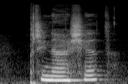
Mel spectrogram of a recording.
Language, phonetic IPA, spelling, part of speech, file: Czech, [ˈpr̝̊ɪnaːʃɛt], přinášet, verb, Cs-přinášet.ogg
- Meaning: imperfective form of přinést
